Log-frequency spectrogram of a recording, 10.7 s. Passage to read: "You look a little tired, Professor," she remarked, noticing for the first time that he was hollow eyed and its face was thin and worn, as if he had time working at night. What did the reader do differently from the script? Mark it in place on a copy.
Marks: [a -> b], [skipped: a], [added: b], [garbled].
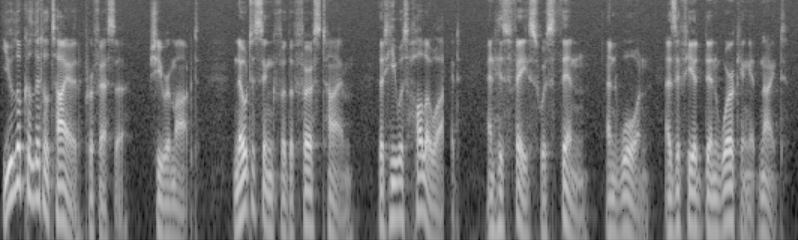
"You look a little tired, Professor," she remarked, noticing for the first time that he was hollow eyed and [its -> his] face was thin and worn, as if he had [time -> been] working at night.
